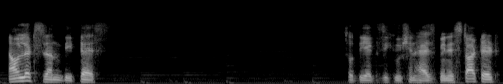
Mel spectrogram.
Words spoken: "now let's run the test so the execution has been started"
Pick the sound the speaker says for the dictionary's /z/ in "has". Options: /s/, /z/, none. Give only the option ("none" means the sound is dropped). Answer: /z/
